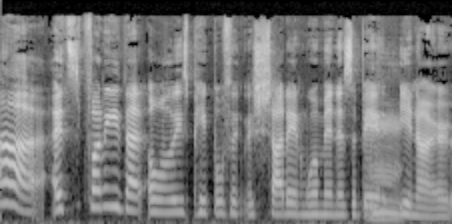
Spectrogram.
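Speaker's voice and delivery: ordinary delivery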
